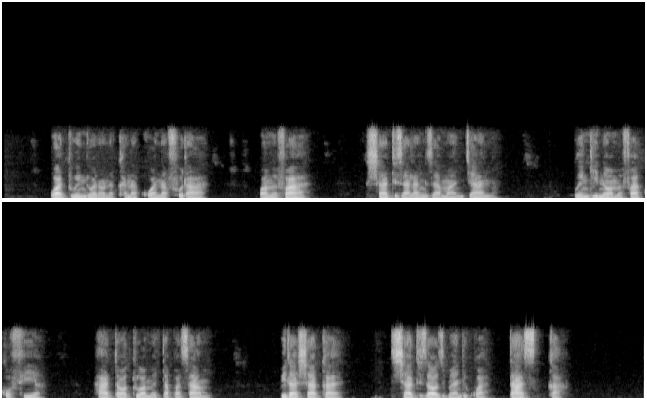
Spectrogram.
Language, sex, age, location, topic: Swahili, male, 25-35, Kisii, government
